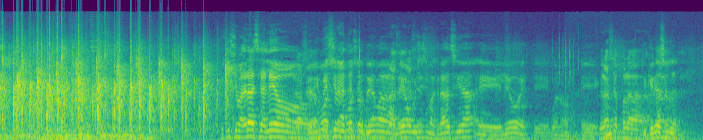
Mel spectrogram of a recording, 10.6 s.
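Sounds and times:
audience applause: 0.0 - 4.2
speech: 3.5 - 10.5.

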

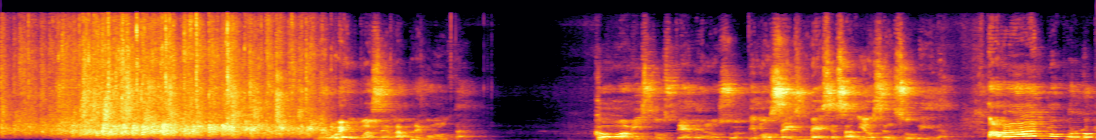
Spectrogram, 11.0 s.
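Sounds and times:
crowd applauding: 0.0 - 3.5
speech: 3.2 - 4.8, 5.9 - 10.9.

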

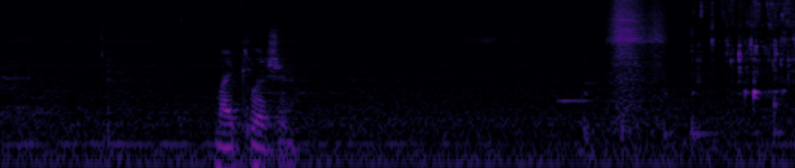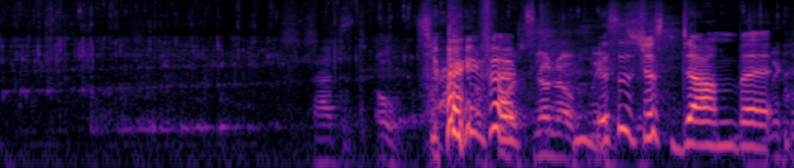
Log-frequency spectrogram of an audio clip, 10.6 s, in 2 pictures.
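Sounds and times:
speech: 1.4 - 2.1, 7.4 - 10.5
urine stream splashing into a hydrangea bush: 4.7 - 8.2.

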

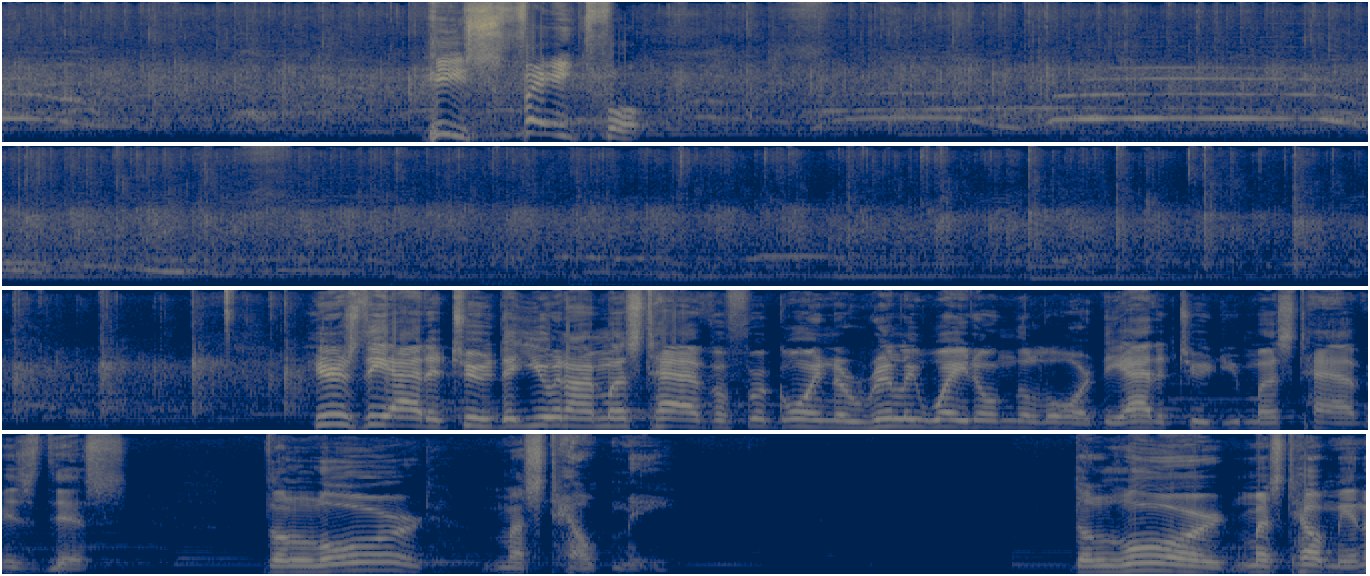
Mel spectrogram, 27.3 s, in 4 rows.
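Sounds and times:
audience applauding: 0.0 - 15.8
speech: 2.1 - 3.4, 15.2 - 21.2, 21.8 - 23.9, 25.8 - 27.2.

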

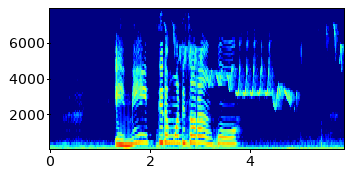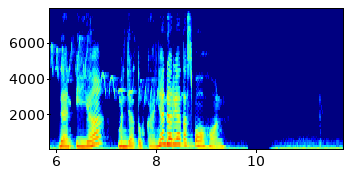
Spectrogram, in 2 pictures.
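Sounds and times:
low steady hum: 0.0 - 11.7
bird chirping and warbling: 0.4 - 9.2
speech: 1.3 - 3.9, 6.1 - 9.5.

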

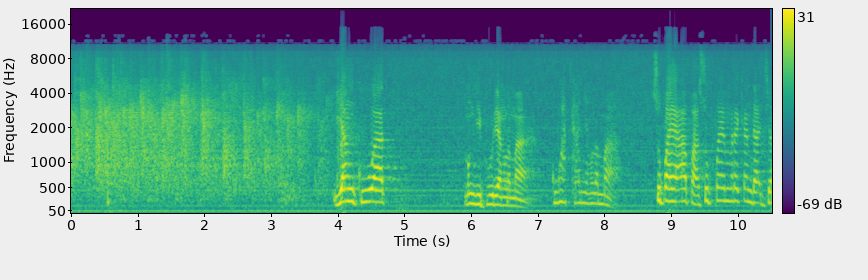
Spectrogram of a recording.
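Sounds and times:
audience applause: 0.0 - 4.3
speech: 4.0 - 4.9, 5.9 - 10.5.

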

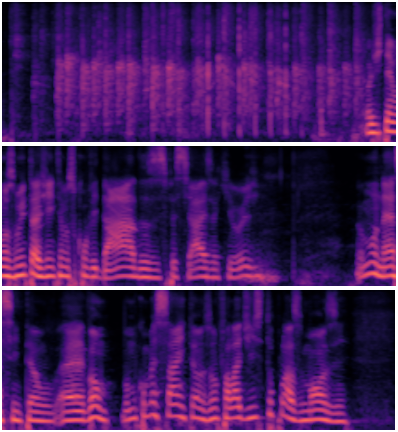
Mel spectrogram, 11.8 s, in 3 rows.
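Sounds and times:
audience applause: 0.0 - 3.7
speech: 3.6 - 6.8, 7.5 - 11.6.

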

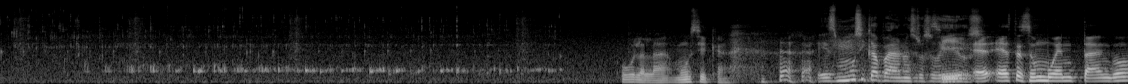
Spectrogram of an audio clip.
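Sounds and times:
wine pouring into a glass: 0.0 - 5.7
speech: 6.2 - 11.2
laughter: 7.6 - 8.2.

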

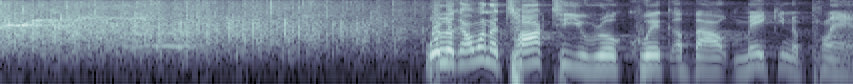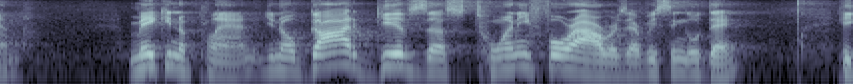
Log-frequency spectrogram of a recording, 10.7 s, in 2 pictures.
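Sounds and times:
audience applause: 0.0 - 2.7
speech: 2.6 - 10.0.

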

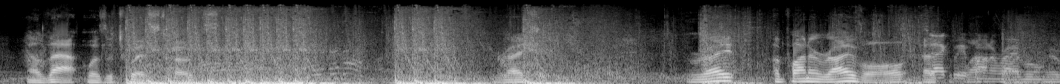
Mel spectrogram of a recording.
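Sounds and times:
speech: 0.3 - 2.2, 5.0 - 5.6, 6.9 - 10.5
rocket launcher explosions in a video game: 1.2 - 7.8.

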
